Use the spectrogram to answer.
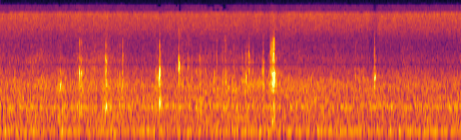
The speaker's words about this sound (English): if you'll take and peel back the packaging on the top and just hold on to the bread for just a moment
